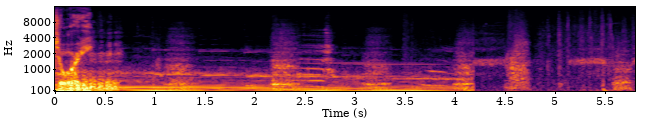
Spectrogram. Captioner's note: smaller bear pants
